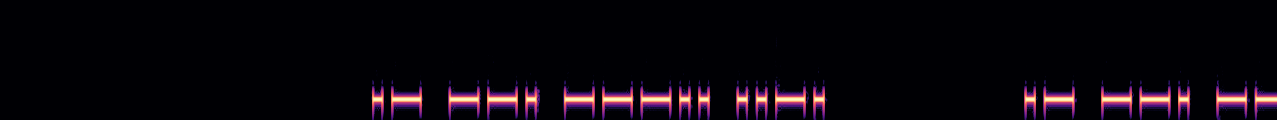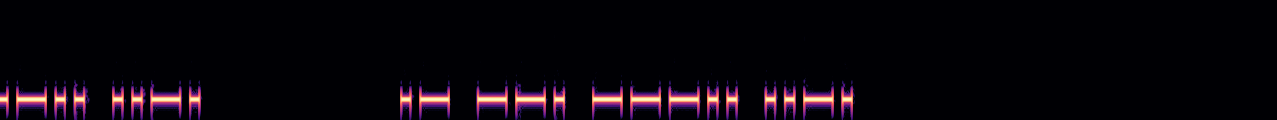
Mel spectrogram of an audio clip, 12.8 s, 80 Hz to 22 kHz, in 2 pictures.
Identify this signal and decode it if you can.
Morse code, heard as a keyed tone, about 25 wpm, 700 Hz. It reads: AG8F AG8F AG8F
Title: USA Call Signs - 4 Characters - Repeated 3x - 25wpm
